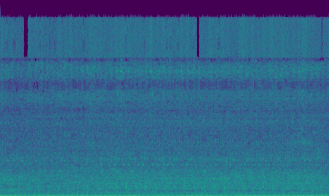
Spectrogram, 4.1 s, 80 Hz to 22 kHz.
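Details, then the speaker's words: Car with an LFX engine swapped in place of its LLT (2011 LLT-to-LFX swap), manual, at idle: steady idle with a light, fast, even ticking rattle on top; the timing chain is a little noisy. Coolant temperature reads 167. "Timing chain's a little noisy."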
